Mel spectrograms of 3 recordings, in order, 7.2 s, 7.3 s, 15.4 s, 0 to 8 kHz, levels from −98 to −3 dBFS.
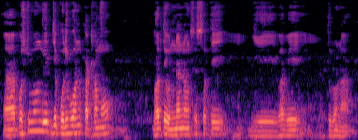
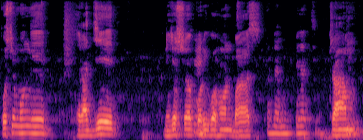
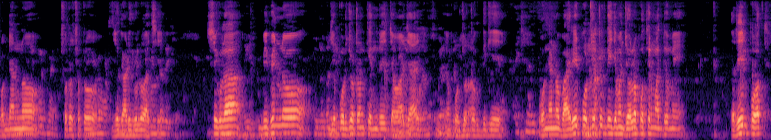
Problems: continuous background conversations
